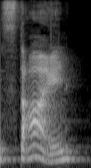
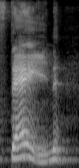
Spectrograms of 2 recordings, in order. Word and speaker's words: Steyn: I've been calling him Stein. It's apparently pronounced Stain.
